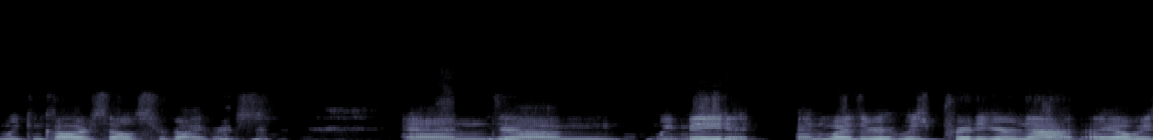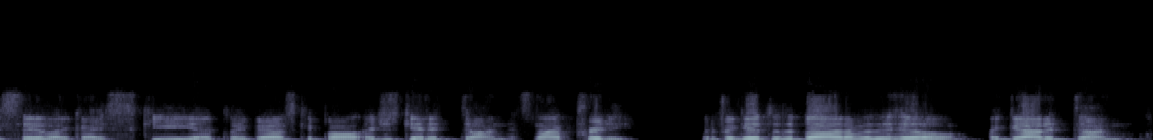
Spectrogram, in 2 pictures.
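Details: Adult man speaking; Normal fluent speech.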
